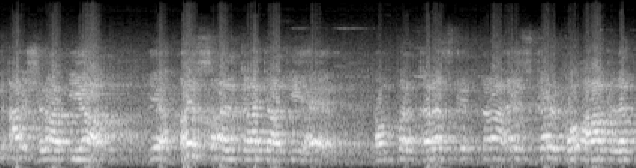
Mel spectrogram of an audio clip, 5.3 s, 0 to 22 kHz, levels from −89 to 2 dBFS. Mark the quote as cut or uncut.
cut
